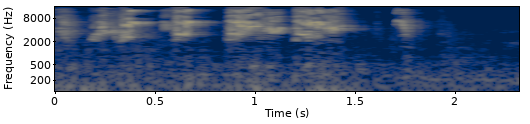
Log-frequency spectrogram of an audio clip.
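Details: Aviary lovebirds on 7 April 2024 give four rapid, loud, shrill chirping bursts in quick succession, followed by one fainter chirp.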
